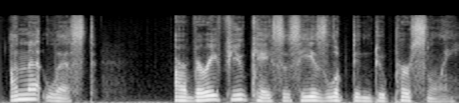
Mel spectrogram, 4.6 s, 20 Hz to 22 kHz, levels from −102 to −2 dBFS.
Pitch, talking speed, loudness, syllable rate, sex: 130 Hz, 155 wpm, -17 LUFS, 5.5 syllables/s, male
